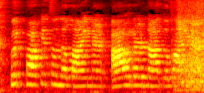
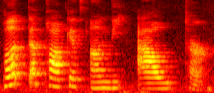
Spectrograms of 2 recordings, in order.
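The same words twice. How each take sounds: First: "Put pockets on the liner" blurted higher and louder, tripping over it; stumbling as she fixes the word, pitched up and louder; flustered correction. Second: "Put the pockets on the outer" said slowly, each word placed with care; slow it down and land "outer" deliberately; slow careful correction. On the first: Sewing teacher flustered by her own slip to viewers, blurting higher. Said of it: "I'm gonna keep saying it wrong". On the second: Teacher finally says the step right for viewers, slow and careful. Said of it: "There we go. I got it, finally".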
